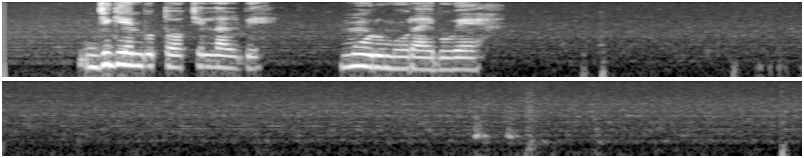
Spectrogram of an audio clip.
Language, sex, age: Wolof, female, 18-24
